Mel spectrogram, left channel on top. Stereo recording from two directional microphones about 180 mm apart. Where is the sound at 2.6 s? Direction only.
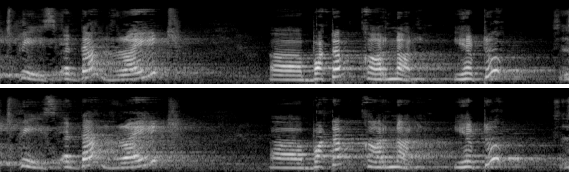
40° left (ahead or behind).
